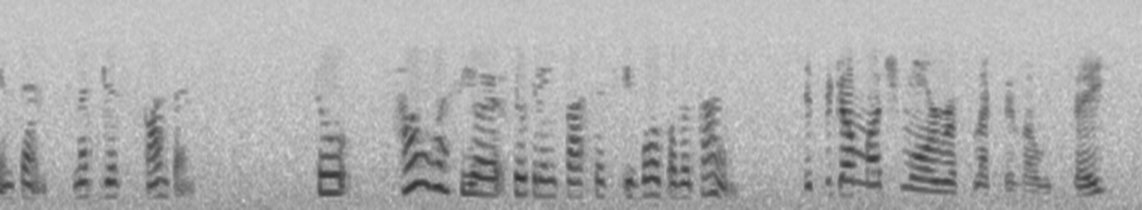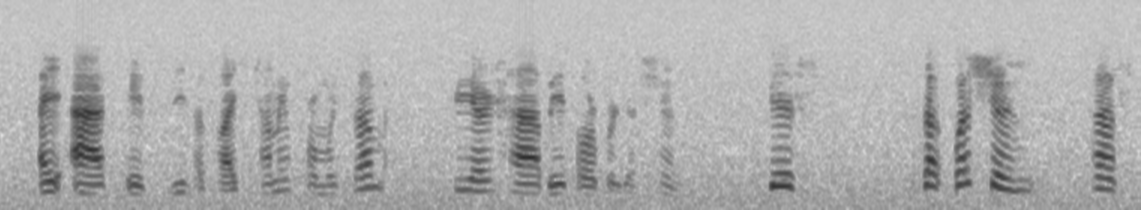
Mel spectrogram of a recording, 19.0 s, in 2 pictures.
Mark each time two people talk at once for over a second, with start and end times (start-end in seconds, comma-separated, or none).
none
